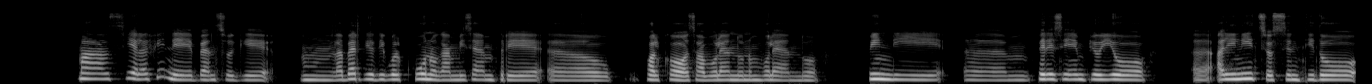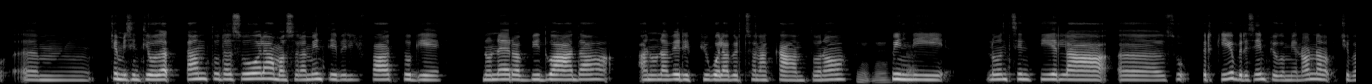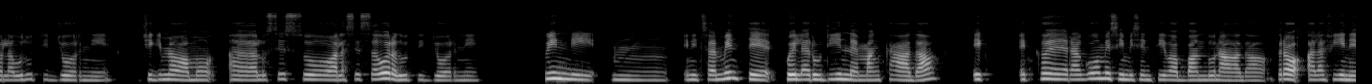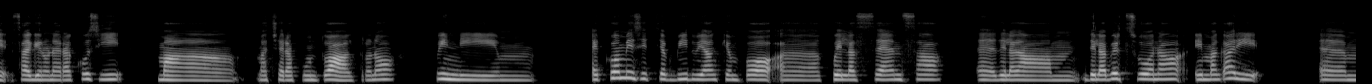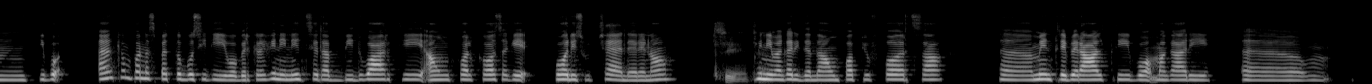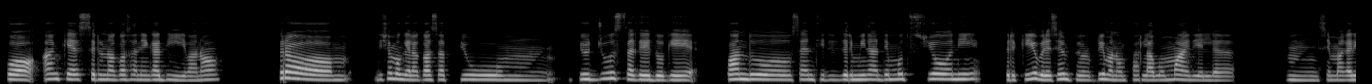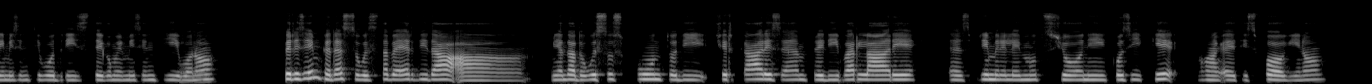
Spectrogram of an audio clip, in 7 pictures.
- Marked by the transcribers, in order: "cioè" said as "ceh"; "chiamavamo" said as "chimiavamo"
- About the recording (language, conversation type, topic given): Italian, podcast, Cosa ti ha insegnato l’esperienza di affrontare una perdita importante?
